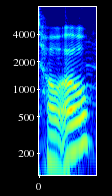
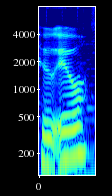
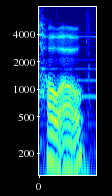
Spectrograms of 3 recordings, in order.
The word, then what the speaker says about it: Ho-Oh: I find it funny how in English it's pronounced Ho-Oh. Okay, how was it pronounced like otherwise? Is it Hu-Oh? Or Hu-Oh or something? It's just pronounced Ho-Oh.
